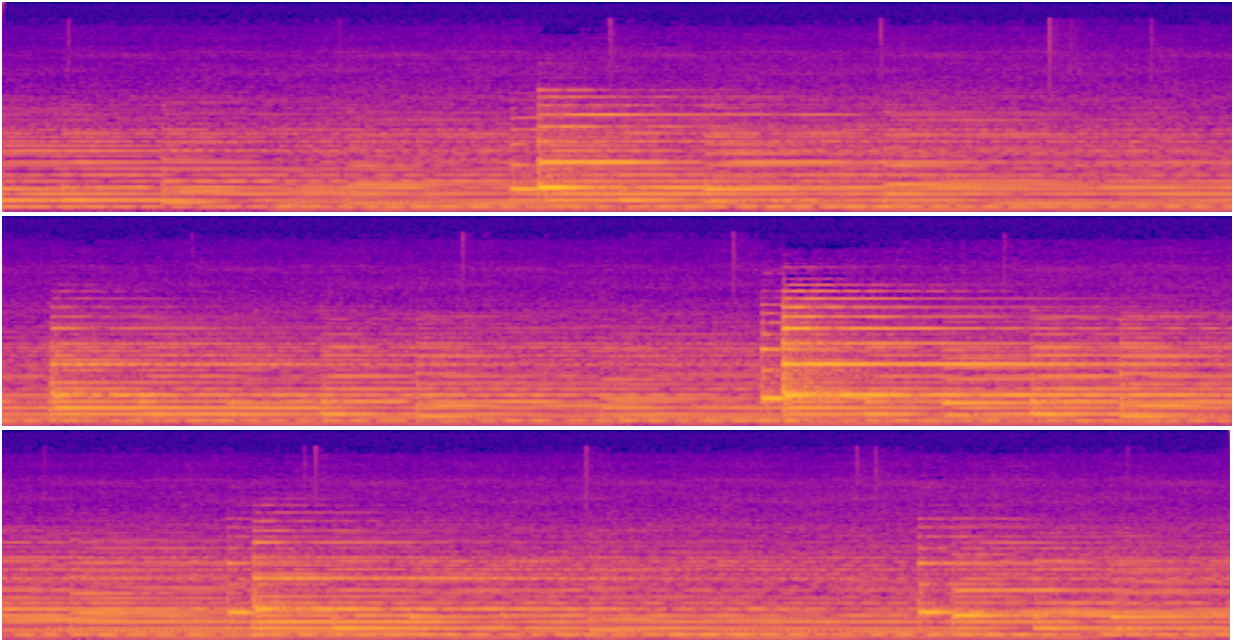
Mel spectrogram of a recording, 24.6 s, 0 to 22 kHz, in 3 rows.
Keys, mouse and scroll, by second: 0.1-2.1 middle drag, 2.2 click, 2.4-2.7 scroll down 5, 2.7-3.9 middle drag, 3.9 click, 4.2-5.3 scroll down 1, 5.7 middle click, 6.1 shift+a, 9.0 shift+middle drag, 9.2-10.1 scroll up 3, 10.1 alt+z, 11.6-14.0 drag, 15.0-16.5 drag, 16.9 g, 18.1 scroll down 3, 18.4-18.7 shift+middle drag, 19.2 g, 20.3 g, 21.6-22.0 scroll up 10, 22.0 shift+middle click, 22.5 g.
